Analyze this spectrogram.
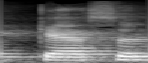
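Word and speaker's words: castle: कैसल में T silent है और विसल में वापस टी साइलेंट है।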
